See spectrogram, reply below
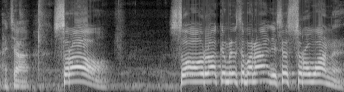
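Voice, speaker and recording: A woman teaching Hindi grammar for exams, asking questions and drilling the pronunciation of each word slowly. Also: high-pitched, lively intonation, a little hiss or hum. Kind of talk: exam-prep classroom lesson. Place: classroom with a board.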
